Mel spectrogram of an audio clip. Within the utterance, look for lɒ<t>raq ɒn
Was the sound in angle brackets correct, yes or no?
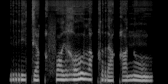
no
